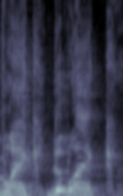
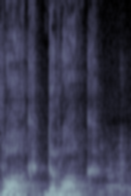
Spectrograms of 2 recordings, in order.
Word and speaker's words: blanc de blanc: We'll have about 2 of blank de blank. It's Blanc de Blanc. He gave me that pompous. So my friend points out all the silent letters and vowels you don't pronounce in French.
